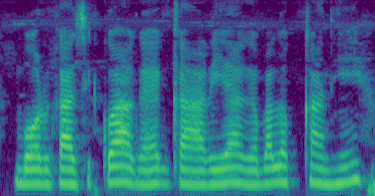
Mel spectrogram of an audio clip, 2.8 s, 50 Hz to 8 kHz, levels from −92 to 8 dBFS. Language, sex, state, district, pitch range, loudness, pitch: Chakma, female, Tripura, Dhalai, 175-190 Hz, -19 LUFS, 180 Hz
